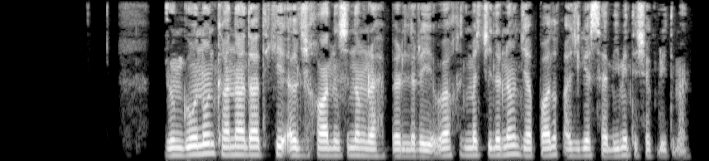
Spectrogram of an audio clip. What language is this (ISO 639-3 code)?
uig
